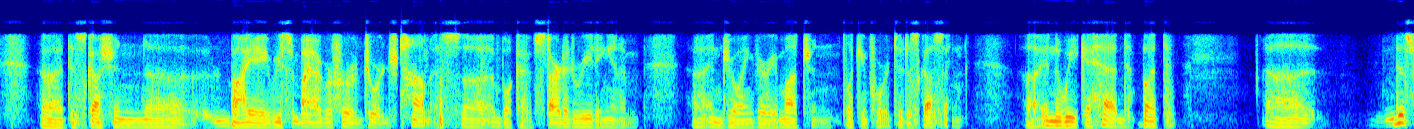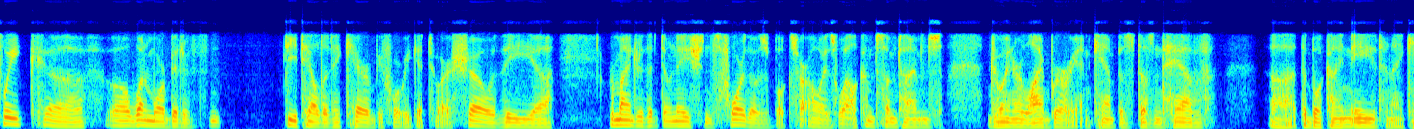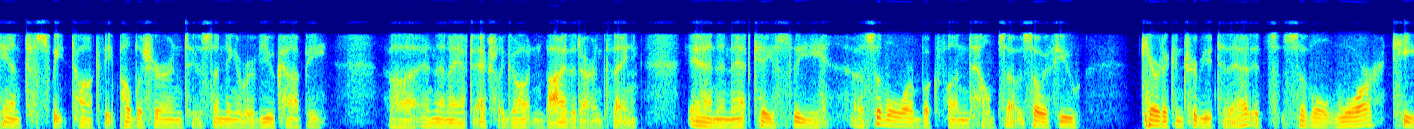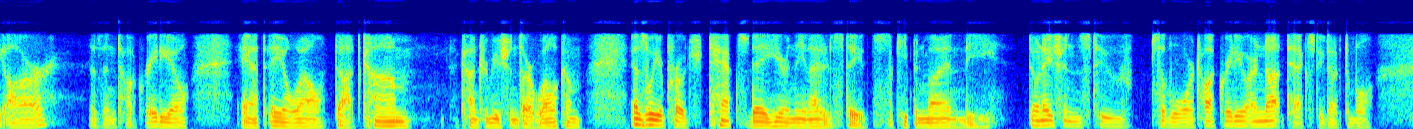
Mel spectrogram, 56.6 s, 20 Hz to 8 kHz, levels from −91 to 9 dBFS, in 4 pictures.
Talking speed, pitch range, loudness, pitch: 170 wpm, 85-105 Hz, -21 LUFS, 95 Hz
